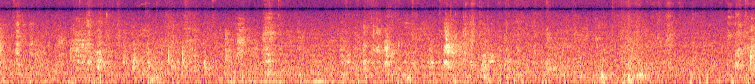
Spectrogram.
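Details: American Akita Tomo, an adult female, entertains her little puppy brother Shima at play. Irregular huffing pants and short snorts come and go over a constant hiss, with brief scrapes and thumps of movement.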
